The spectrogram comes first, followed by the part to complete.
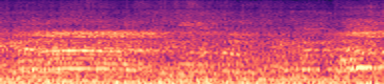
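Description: A voice calling out in long drawn-out shouts that rise and then fall in pitch, over a steady open-air stadium background.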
